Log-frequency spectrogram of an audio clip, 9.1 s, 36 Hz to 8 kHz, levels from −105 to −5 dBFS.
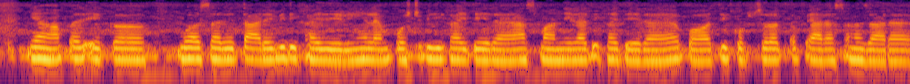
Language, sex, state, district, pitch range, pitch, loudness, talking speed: Hindi, female, Chhattisgarh, Korba, 170-185 Hz, 175 Hz, -23 LUFS, 210 wpm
